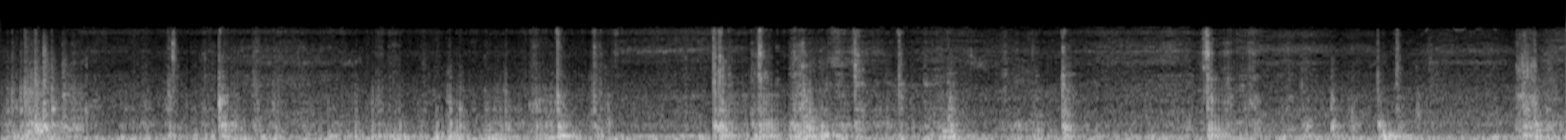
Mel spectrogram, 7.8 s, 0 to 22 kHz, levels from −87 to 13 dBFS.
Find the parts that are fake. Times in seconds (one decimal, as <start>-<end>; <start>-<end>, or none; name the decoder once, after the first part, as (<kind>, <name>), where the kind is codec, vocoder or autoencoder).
0.4-4.7 (vocoder, Vocos); 5.2-6.3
